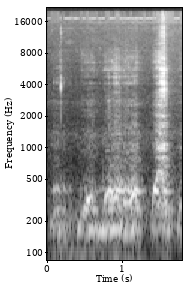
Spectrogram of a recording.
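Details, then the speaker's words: Tronxy/Alfawise X6A 3D printer moving its bed, bearings dry without grease: dry, raspy rubbing swells and fades with each bed stroke, louder than the bearings; Y belt rubbing, its mount likely set too high. "although you can't really hear that much over the belt now with that rubbing"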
